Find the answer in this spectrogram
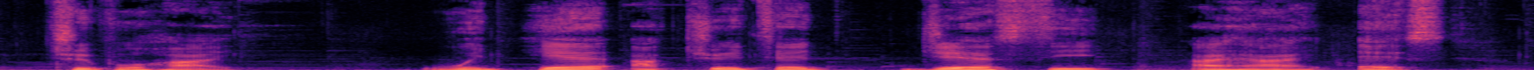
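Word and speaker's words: JST-III: is the gst iii for the purpose of this recitation shall be pronounced as triple high with hair actuated jst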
